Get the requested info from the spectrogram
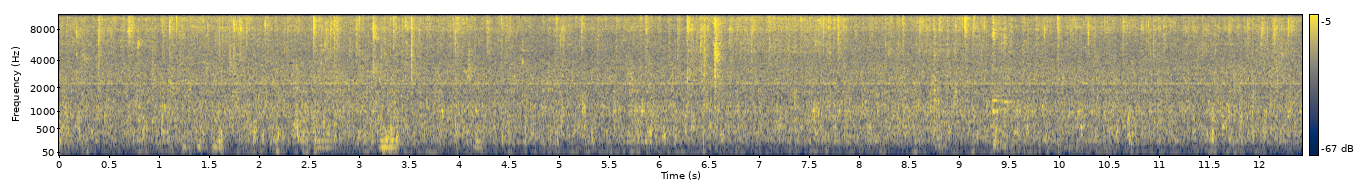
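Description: Sole fish frying in hot coconut oil: a steady, dense sizzle with fine crackling throughout.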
